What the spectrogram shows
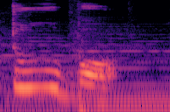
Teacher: Sa salitang tubo, ang unang pantig ang may diin.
